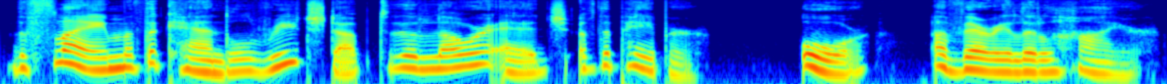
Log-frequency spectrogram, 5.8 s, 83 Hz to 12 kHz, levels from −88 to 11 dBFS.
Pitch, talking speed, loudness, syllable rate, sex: 200 Hz, 195 wpm, -19 LUFS, 5.7 syllables/s, female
